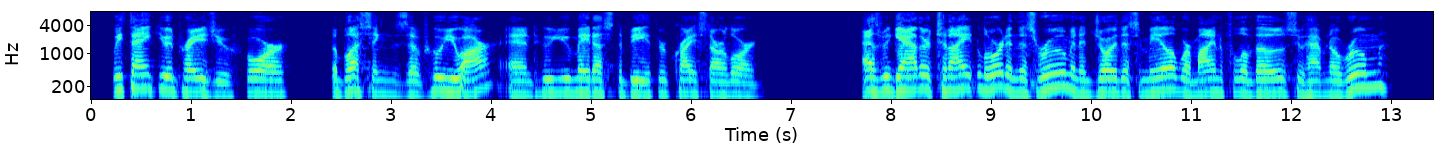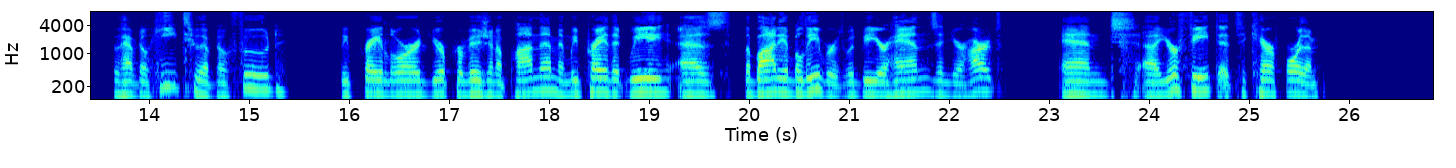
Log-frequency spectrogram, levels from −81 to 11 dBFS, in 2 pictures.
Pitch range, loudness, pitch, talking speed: 130-160 Hz, -36 LUFS, 140 Hz, 190 wpm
